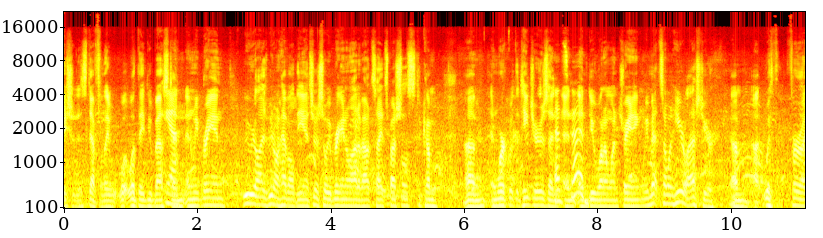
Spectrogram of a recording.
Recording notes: High energy, "teacher on the street" conversations with engaging practitioners on the exhibit floor of NCEA 2023.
